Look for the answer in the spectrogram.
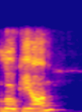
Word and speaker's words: Logion: How is it pronounced? Is it Logion or Logion or what? – I pronounce it Logion.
